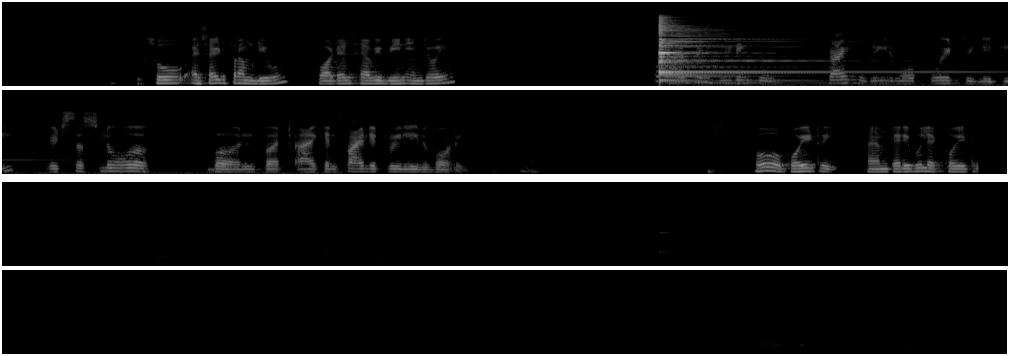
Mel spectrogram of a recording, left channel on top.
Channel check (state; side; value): quieter; right; 39.7 dB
